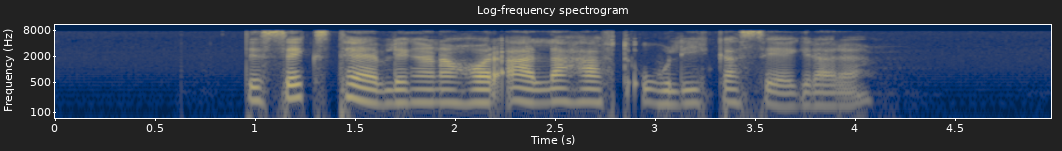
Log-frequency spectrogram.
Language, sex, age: Swedish, female, 52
